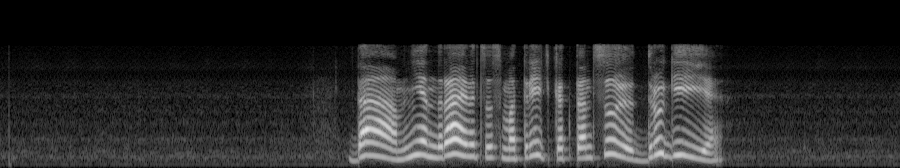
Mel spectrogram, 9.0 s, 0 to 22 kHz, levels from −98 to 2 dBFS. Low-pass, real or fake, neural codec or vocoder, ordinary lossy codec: 7.2 kHz; fake; codec, 16 kHz in and 24 kHz out, 1 kbps, XY-Tokenizer; none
